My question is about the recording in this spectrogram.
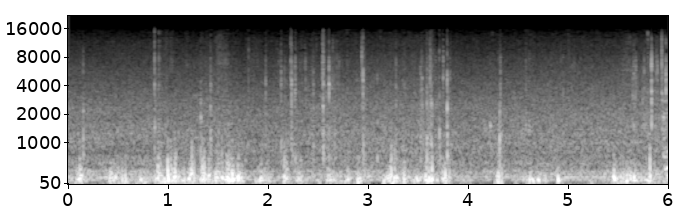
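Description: Dog working a plastic paw-shaped puzzle toy for kibble: irregular clicks and knocks of plastic caps and shell, over low rumbling handling noise on the microphone.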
